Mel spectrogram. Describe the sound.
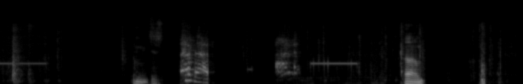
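A phone rings with two short, steady electronic tones a few seconds apart, sounding over intermittent speech from a voice.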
